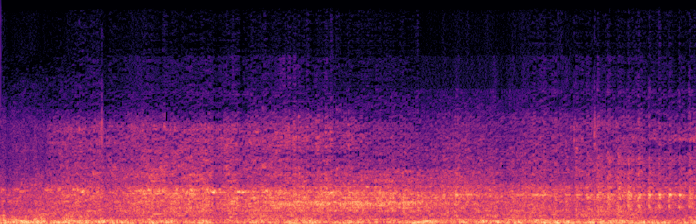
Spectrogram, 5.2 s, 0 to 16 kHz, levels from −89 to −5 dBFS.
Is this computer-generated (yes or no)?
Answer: no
